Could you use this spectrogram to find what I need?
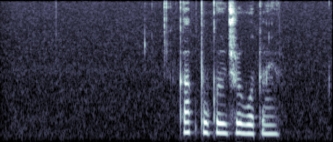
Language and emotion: Russian, neutral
